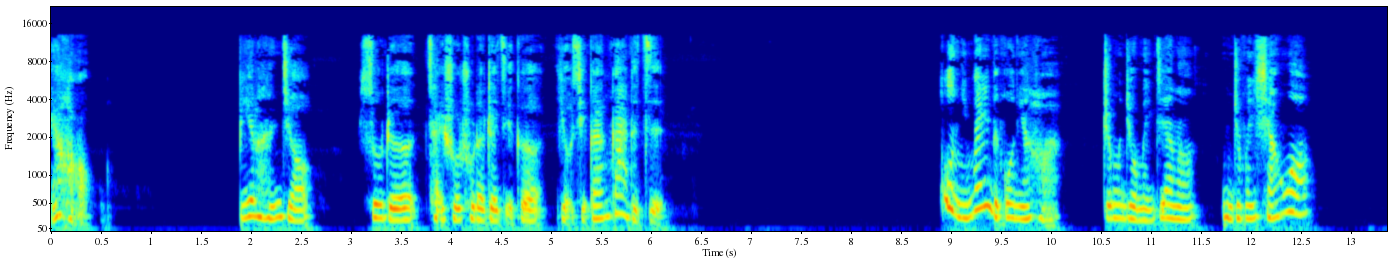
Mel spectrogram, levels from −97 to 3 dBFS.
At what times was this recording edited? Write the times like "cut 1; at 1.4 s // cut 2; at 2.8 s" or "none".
none

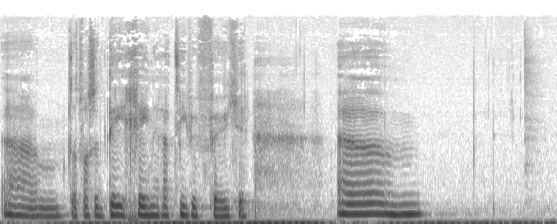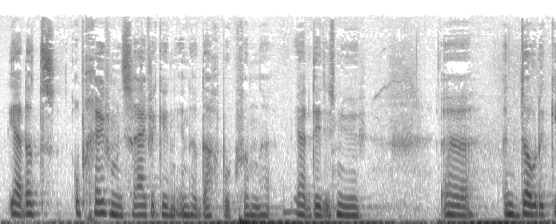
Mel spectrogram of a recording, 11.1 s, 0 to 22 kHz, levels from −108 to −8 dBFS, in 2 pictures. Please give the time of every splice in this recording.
none

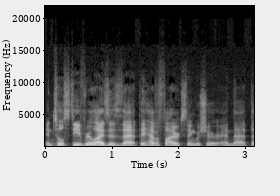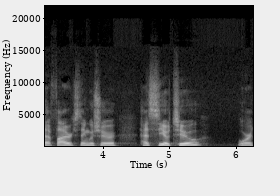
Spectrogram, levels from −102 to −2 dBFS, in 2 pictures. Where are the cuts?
none

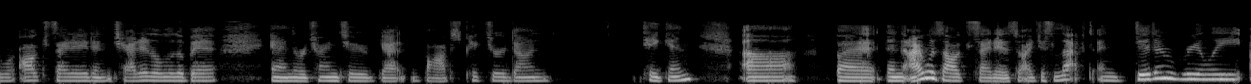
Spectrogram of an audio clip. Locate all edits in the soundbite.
none

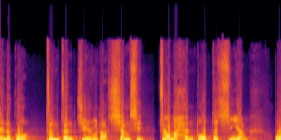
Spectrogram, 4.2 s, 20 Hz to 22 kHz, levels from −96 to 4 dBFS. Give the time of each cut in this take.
cut 1; at 2.3 s

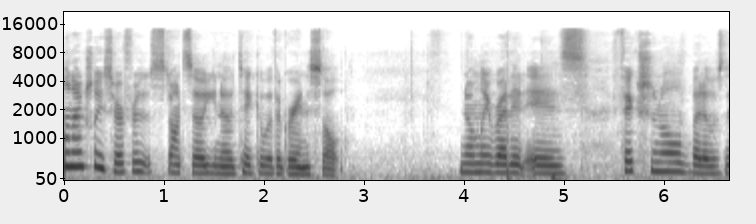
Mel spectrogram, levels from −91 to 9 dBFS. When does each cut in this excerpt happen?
cut 1; at 1.1 s

